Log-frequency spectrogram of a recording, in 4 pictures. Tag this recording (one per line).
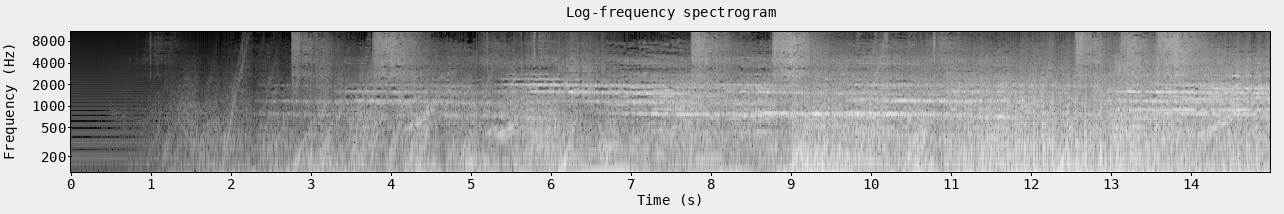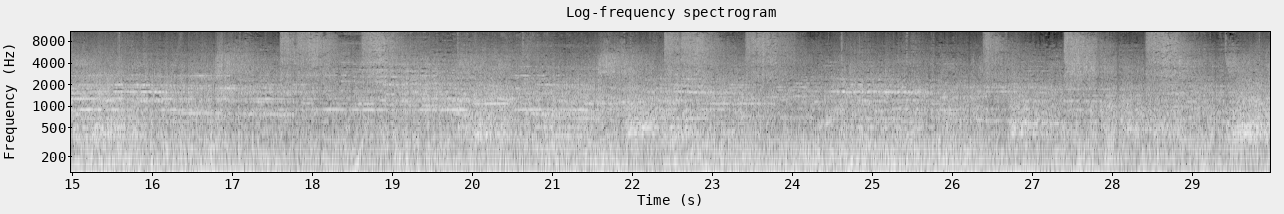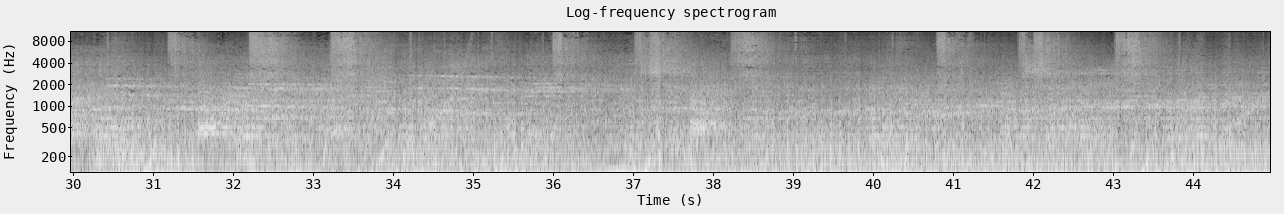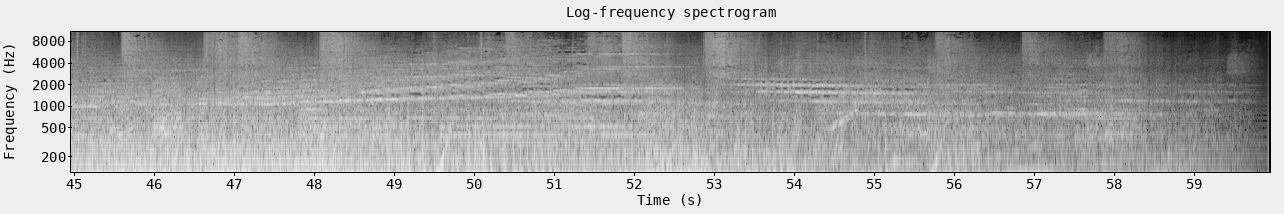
atmosphere
effect
end
experimental
noise
processed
